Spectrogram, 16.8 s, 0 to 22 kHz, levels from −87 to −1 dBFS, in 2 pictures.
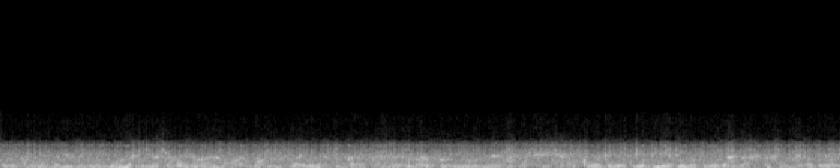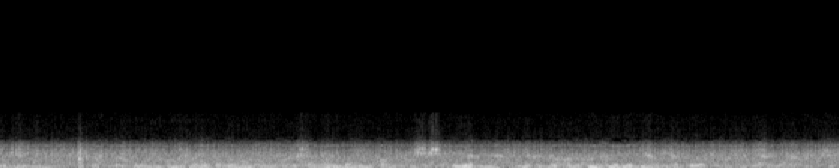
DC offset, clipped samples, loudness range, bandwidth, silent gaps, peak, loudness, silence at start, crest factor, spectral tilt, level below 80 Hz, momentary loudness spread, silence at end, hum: under 0.1%; under 0.1%; 3 LU; 5.6 kHz; none; -6 dBFS; -25 LUFS; 0 s; 18 dB; -9 dB/octave; -46 dBFS; 5 LU; 0 s; none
